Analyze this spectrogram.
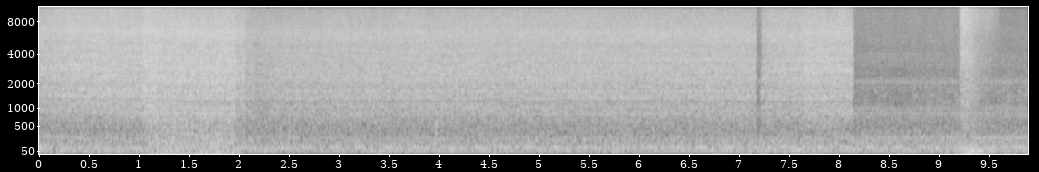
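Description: A steam locomotive chuffs and hisses steam.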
